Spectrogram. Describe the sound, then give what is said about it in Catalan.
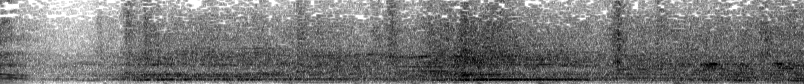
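A football crowd at a Girona match chants the goalscorer's surname, a loud, sustained massed shout that swells around the middle and stays heavy to the end. “El públic li perdona tot i crida.”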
